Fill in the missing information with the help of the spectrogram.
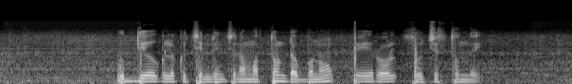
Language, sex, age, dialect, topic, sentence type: Telugu, male, 25-30, Central/Coastal, banking, statement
